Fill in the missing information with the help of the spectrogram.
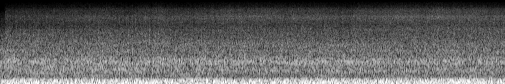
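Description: Hot air balloon propane burner firing steadily into the envelope's mouth during hot inflation, a loud even rush. Under it runs the small gasoline engine of the inflator fan.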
